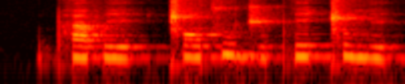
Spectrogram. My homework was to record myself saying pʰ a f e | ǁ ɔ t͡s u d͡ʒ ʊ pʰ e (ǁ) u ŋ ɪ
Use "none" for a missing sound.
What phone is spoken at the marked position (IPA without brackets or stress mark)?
ǁ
